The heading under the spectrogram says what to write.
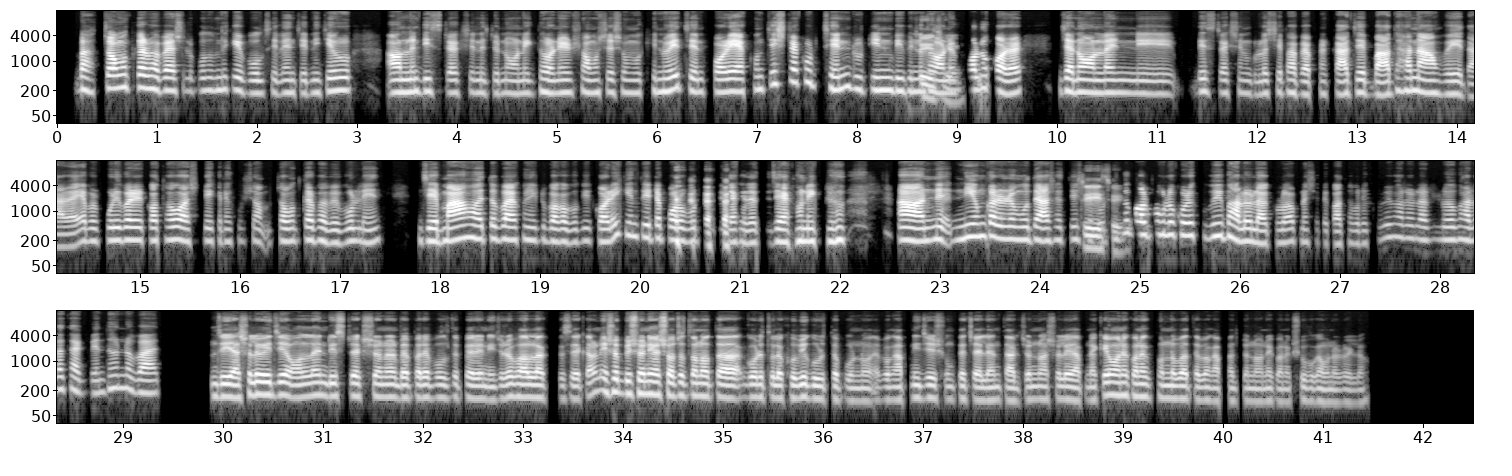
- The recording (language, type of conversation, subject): Bengali, podcast, অনলাইন বিভ্রান্তি সামলাতে তুমি কী করো?
- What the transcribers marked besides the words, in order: in English: "online distraction"; in English: "distraction"; laugh; chuckle; in English: "online distraction"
